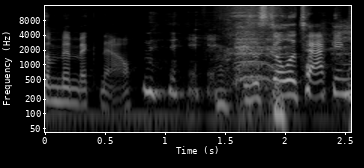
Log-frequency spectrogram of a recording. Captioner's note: laughs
